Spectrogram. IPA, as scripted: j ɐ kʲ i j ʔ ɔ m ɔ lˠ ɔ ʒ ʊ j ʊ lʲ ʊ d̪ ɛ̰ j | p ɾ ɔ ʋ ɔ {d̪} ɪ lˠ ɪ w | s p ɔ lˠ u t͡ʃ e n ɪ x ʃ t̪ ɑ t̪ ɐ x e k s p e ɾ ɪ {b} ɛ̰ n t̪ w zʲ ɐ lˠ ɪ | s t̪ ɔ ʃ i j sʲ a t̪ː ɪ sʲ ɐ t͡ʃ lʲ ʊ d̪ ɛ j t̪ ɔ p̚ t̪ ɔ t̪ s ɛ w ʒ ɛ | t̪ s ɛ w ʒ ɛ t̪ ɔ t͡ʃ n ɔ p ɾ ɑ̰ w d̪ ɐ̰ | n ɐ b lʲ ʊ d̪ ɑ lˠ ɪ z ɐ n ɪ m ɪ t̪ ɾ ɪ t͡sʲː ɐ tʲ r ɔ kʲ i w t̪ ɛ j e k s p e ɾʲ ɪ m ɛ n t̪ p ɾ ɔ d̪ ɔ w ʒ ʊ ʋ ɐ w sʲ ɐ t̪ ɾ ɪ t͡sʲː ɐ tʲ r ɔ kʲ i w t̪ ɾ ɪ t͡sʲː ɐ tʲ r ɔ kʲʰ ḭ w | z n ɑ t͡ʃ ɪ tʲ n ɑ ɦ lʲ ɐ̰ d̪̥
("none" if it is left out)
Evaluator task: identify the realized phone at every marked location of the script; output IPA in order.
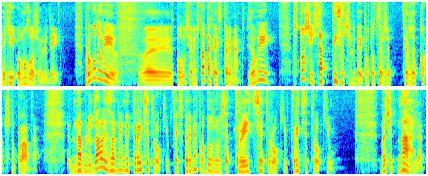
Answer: d̪, m

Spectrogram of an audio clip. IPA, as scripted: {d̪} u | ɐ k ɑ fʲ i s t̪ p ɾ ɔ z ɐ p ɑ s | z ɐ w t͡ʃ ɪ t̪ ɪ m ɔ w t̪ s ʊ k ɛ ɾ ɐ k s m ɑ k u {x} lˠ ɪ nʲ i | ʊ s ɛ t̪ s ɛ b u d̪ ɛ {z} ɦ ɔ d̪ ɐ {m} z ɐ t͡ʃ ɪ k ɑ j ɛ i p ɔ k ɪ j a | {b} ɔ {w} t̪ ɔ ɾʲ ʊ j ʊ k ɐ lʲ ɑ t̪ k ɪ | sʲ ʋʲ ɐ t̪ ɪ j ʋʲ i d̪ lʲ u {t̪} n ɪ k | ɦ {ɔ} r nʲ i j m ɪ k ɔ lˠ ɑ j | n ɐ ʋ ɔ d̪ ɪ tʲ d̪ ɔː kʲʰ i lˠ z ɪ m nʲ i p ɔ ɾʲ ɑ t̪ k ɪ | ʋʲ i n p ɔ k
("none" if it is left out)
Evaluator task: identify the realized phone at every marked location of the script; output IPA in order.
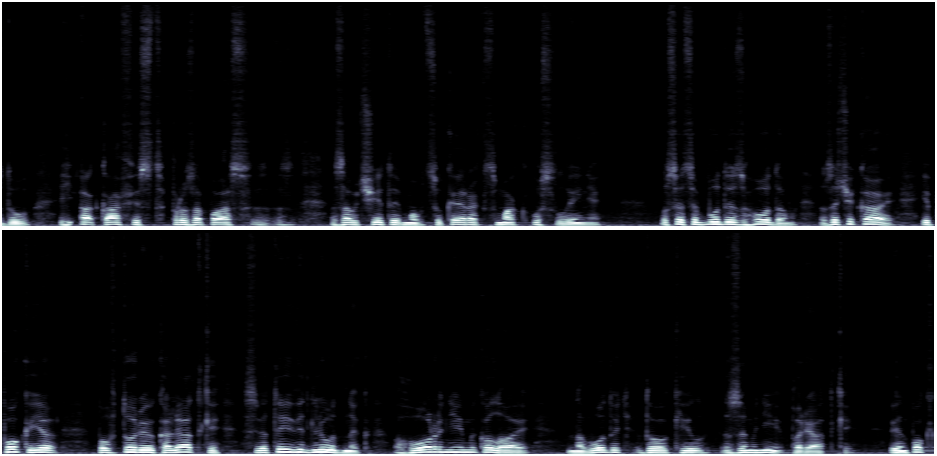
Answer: d̪, s, z, m, p, w, d̪, ɔ

